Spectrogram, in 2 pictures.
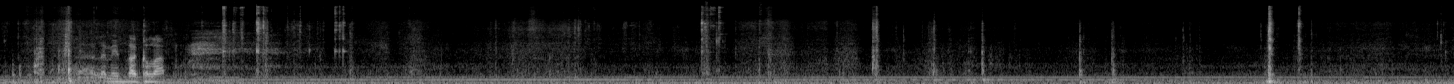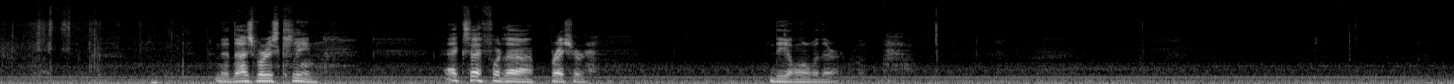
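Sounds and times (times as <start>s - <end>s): seat belt rattles and clicks: 0.0s - 16.7s
low hum inside vehicle cab: 0.0s - 29.0s.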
